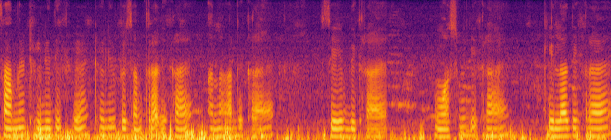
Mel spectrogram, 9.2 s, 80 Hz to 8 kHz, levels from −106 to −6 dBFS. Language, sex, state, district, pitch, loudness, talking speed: Hindi, female, Chhattisgarh, Balrampur, 160 Hz, -20 LUFS, 190 wpm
